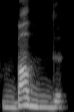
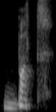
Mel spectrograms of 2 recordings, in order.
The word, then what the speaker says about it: bad: Je ne dis pas bad, je dis bat. D'accord? Donc, même si c'est un «de» à la fin, je dois le prononcer comme «t».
